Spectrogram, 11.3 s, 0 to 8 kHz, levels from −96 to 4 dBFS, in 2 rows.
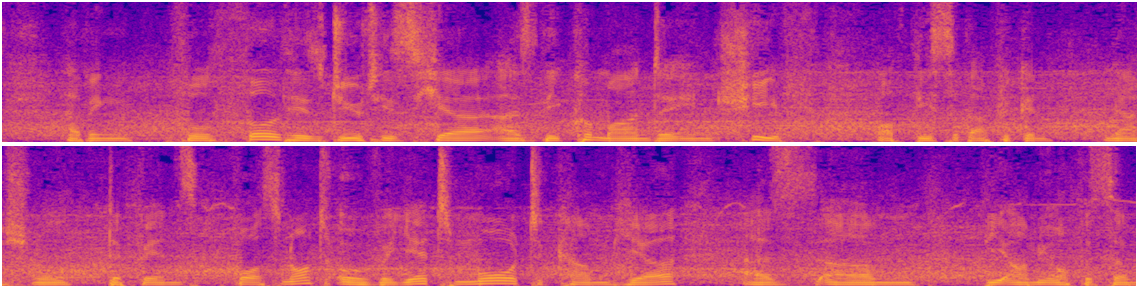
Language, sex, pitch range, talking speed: English, male, 105-125 Hz, 155 wpm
